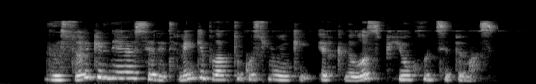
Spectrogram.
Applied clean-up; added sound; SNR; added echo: neural mask model DeepFilterNet 3.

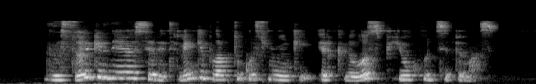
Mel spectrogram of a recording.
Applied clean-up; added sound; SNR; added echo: neural separator model SepFormer DNS4.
